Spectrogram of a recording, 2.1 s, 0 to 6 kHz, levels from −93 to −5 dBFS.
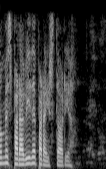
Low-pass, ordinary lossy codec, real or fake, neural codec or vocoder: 5.4 kHz; AAC, 48 kbps; real; none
